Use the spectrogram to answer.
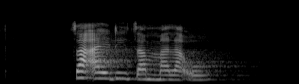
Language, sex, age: Southern Sotho, female, 23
